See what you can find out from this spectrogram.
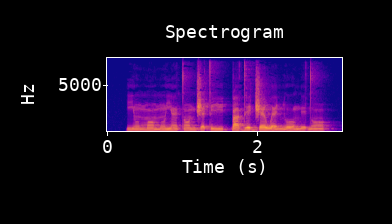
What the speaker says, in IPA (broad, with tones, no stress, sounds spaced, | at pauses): j ũ˨ m ɔ̃˨ m ũ˧ j ɛ̃˨ t ɔ̃˧ n d͡ʒ ɛ˧ t iː˦ k͡p a˧ d e˦ d͡ʒ ɛ˦ w ɛ˨ ɲ oː˦˨ ŋ e˨˦ d ɔ̃˨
